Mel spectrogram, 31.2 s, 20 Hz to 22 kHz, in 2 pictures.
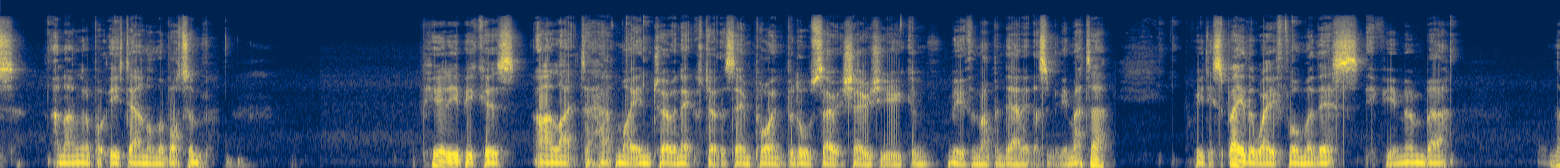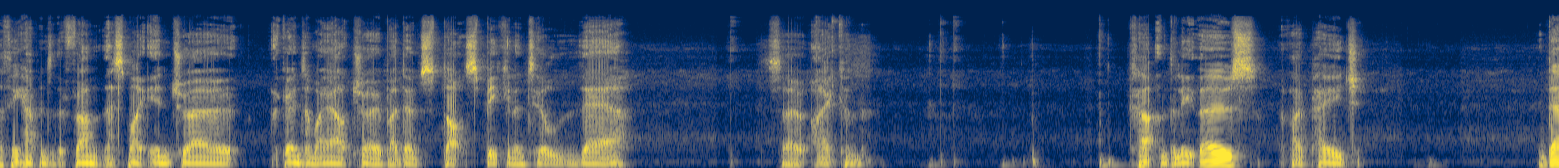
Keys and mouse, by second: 1.5-2.2 drag, 12.7 click, 13.8 click, 15.6-24.1 drag, 24.8 click, 27.7 k, 28.3 Delete, 30.8 Page_Down.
